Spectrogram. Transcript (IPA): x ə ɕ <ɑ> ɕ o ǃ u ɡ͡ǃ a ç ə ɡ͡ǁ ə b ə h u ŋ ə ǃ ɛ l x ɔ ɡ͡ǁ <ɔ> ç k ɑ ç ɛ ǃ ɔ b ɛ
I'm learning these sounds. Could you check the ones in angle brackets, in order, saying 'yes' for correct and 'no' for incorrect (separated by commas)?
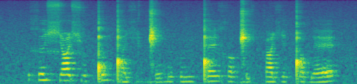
yes, no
